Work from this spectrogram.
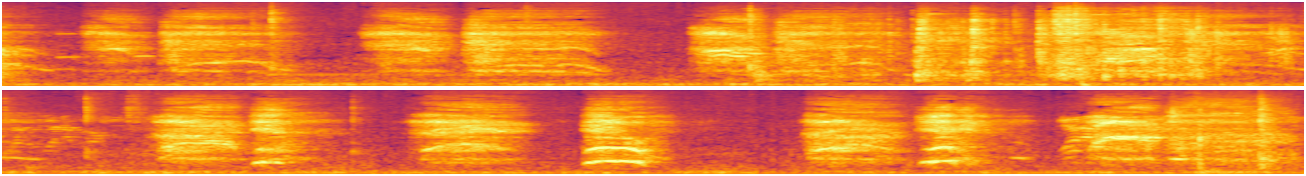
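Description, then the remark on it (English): Someone with asthma gasps and wheezes for breath, unable to talk, in a steady run of strained, ragged inhales and exhales, some with a whistling rise in pitch, repeating roughly every second without actual words. “All my asthmatic folks out there, have y'all ever been able to relate? Like where you can't even talk?”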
